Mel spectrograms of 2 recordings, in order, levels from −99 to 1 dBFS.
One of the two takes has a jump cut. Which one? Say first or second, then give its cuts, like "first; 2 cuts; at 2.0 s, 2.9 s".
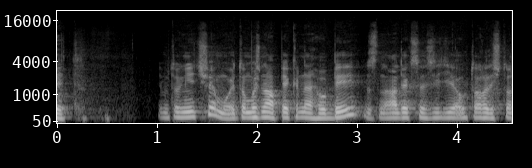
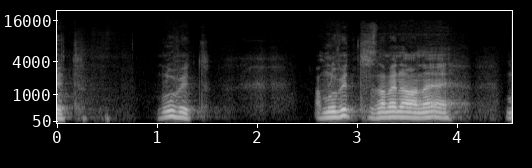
first; 1 cut; at 0.9 s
